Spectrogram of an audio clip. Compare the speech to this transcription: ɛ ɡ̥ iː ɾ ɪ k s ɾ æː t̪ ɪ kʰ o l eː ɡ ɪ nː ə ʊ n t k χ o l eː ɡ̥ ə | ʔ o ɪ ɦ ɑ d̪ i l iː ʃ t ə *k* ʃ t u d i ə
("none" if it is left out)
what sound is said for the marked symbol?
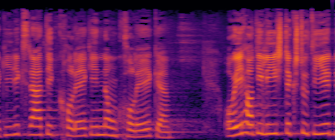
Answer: k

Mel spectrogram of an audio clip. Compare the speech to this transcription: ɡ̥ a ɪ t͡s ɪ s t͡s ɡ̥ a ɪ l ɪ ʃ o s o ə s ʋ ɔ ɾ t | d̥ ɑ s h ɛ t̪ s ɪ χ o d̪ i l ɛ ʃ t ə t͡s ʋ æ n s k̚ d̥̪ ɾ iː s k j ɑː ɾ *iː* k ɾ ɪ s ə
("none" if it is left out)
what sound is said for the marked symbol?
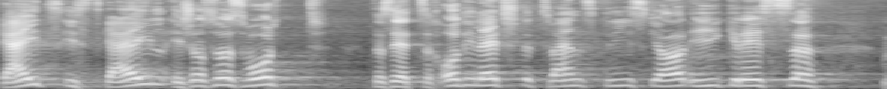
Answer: iː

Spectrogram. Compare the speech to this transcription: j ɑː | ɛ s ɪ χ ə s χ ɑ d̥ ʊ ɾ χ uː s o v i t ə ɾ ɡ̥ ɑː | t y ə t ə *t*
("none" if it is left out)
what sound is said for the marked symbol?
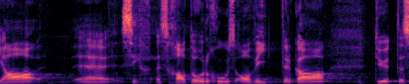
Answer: s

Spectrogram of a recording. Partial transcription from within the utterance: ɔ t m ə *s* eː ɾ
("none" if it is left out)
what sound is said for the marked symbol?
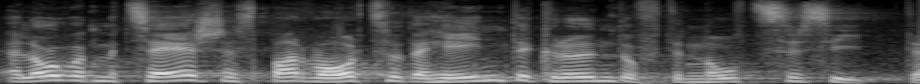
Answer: t͡s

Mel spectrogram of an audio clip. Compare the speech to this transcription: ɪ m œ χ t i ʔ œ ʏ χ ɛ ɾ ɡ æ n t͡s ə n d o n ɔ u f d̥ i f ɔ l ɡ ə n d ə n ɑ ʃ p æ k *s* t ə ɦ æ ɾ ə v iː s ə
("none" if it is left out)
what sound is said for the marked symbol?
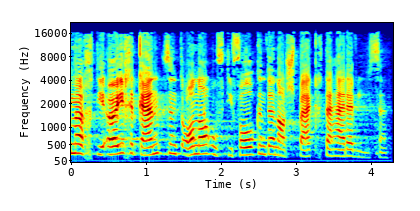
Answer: χ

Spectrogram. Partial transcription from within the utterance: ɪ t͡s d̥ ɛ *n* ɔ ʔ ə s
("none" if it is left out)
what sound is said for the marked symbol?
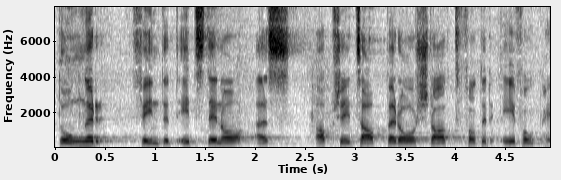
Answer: n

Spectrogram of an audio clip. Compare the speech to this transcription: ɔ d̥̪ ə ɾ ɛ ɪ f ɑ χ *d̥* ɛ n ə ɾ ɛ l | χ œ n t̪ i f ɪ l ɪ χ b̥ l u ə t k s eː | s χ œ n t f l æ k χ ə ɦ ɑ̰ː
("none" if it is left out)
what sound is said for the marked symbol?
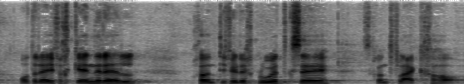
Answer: ɡ̥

